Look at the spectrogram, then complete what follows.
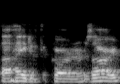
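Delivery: mocking, sardonic, dry, sarcastic praise. Mocking a mexican coroner's forensic findings: sarcastic. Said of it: "I say sarcastically".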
